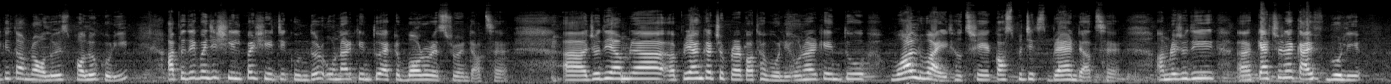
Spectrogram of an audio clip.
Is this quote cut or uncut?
uncut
